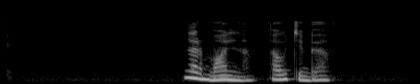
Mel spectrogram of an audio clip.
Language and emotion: Russian, sad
